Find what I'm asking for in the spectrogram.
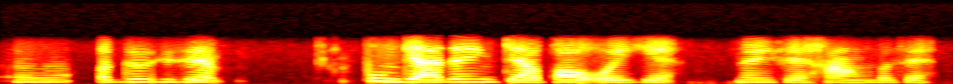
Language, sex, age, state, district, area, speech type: Manipuri, female, 30-45, Manipur, Chandel, rural, conversation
